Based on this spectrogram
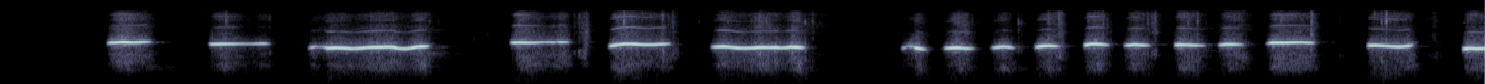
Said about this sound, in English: Can you whistle the words to Hot Cross Buns? How do you do that?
